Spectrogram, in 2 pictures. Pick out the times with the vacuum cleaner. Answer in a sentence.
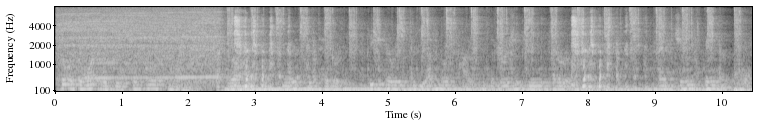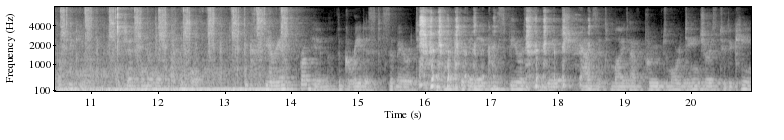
You can hear the vacuum cleaner from 0.0 to 2.5 s.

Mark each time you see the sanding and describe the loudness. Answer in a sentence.
The sanding can't be heard in this clip.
